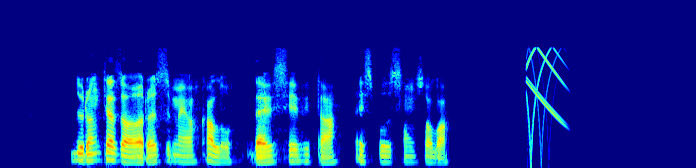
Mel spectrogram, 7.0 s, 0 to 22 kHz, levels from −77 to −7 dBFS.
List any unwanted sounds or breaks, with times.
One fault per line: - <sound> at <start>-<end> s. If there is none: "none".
- chirp at 5.3-5.7 s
